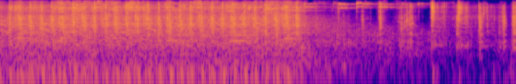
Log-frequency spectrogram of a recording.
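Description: A rapid automatic weapon fires a sustained burst in Modern Warfare, a fast even rattle of shots for about two seconds, then stops, leaving faint clicks and handling noises.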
